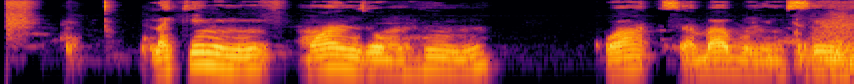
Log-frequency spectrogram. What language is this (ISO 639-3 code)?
swa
